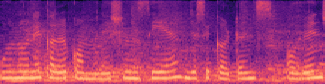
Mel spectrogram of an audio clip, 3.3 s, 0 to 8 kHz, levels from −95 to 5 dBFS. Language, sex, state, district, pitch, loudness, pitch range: Hindi, female, Himachal Pradesh, Shimla, 220 Hz, -13 LUFS, 205-225 Hz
